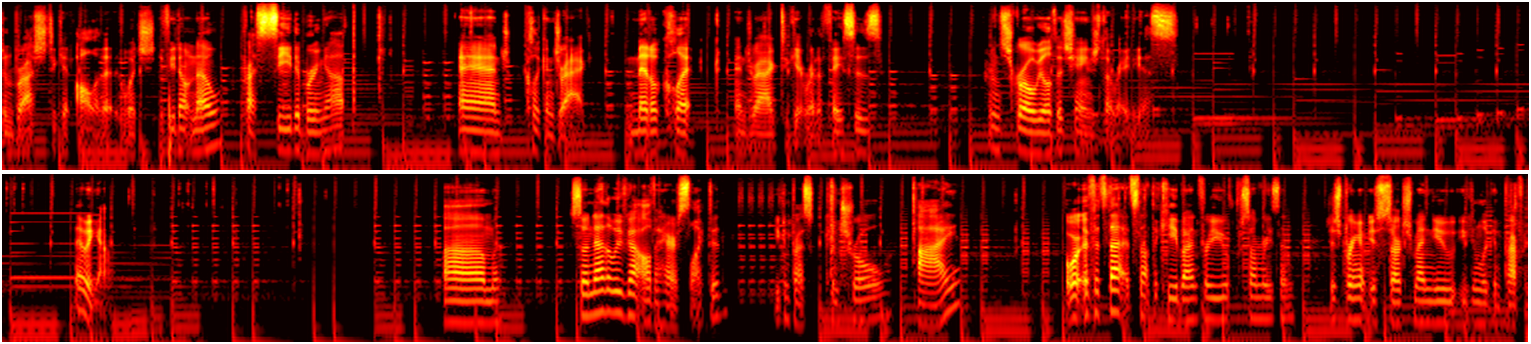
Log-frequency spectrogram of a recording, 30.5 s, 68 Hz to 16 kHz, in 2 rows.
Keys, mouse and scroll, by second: 3.7 c, 4.4-16.6 drag, 12.3 c, 16.6 c, 17.3 shift+click, 18.0 ctrl+shift+click, 19.4 click, 24.4 ctrl+i, 26.4 ctrl+i.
